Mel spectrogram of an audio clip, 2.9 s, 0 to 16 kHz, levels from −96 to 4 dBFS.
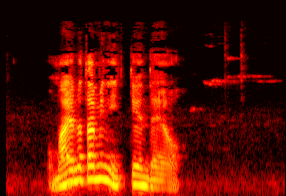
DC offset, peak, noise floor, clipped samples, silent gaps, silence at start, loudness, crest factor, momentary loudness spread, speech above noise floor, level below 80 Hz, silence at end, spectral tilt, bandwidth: under 0.1%; -8 dBFS; -60 dBFS; under 0.1%; none; 0.5 s; -24 LUFS; 20 dB; 16 LU; 37 dB; -60 dBFS; 1.05 s; -6 dB/octave; 10 kHz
